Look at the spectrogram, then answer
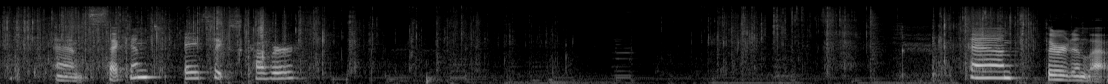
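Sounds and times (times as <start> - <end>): plastic sleeves crinkling: 0.0 - 10.8
faint music: 0.0 - 11.0.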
